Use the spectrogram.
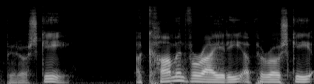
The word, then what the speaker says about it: pirozhki: The stress in pirozhki is properly placed on the last syllable. So they're saying it wrong, pirozhki.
